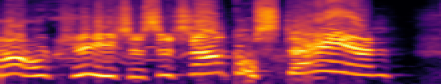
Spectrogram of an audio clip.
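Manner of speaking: comic voice, Irish-tinged lilt, very high pitch. Joking with someone about comedy, do an Irish-sounding Adam Sandler impression. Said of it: "Why does your Adam Sandler sound Irish?".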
